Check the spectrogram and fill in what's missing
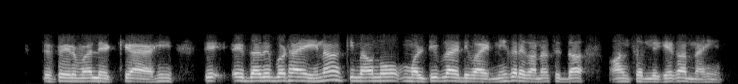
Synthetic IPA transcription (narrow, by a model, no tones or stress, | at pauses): t̪epʰeɾmɛ̃leːkːeaːjaɦĩt̪eed̪ʱːad̪ebəʈʰaeɦinakimɛ̃ʊnũːməlʈiplajɖɪʋaːiɖnəĩːkəɾeːkanasɪd̪ʱːaãːnsəɾlɪkʰekəɾnaɦiː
